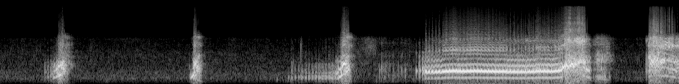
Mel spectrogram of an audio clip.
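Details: Small female dog standing her ground over a piece of ice in a backyard: three sharp barks about a second and a half apart, then a sustained, steady low growl lasting over a second, ending in another abrupt bark.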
